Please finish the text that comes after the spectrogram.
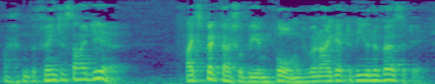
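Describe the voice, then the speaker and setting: A British actor playing an earnest, anxious young mathematician who is quick to indignation, in a radio drama. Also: male voice, mid-range voice, narrow, tinny audio, lightly acted. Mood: guarded. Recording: roomy, echoing radio drama recording.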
